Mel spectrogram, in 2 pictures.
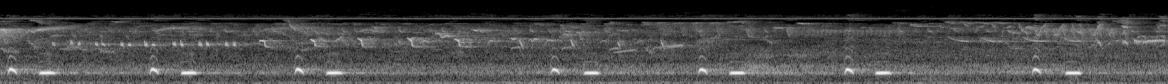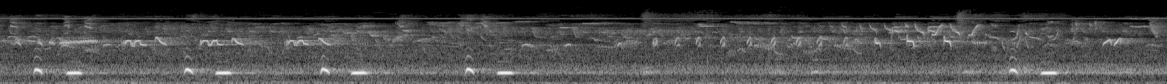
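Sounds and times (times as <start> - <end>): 
cuckoo giving its low two-note cu-coo: 0.0 - 3.7, 5.5 - 6.3, 6.9 - 7.6, 8.4 - 9.1, 10.3 - 23.3
small birds chirping and twittering in the background: 0.0 - 23.3.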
